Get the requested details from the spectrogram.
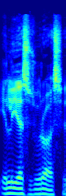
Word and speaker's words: Ilias Zouros: So, Ilias Zouros is the Greek term, pronunciation for that.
